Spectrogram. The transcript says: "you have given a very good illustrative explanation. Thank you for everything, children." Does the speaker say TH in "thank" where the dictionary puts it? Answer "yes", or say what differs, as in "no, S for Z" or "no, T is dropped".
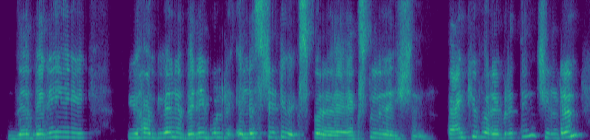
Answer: no, T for TH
